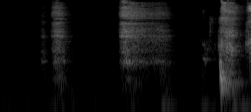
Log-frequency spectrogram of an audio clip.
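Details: Adult male stifled sneezes triggered by dust while cleaning: brief muffled bursts and a sharp breathy intake, ending in a forceful held-back sneeze.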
